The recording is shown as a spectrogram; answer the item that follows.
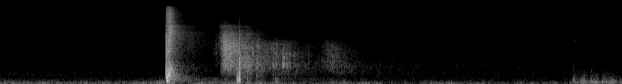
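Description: A single rifle shot about a second and a half in, a sharp crack, followed about half a second later by a longer, fading rumble.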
